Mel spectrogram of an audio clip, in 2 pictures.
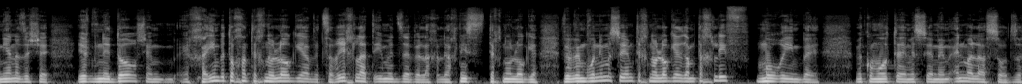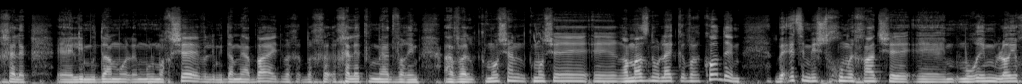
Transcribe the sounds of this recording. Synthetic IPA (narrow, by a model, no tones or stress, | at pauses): njanazeʃe̞ | jeʃbne̞jdo̞ʁʃeemχajimbeto̞χhateχno̞lo̞ɡjavet͡saʁiχleatʔimetze̞velleaχnisteχno̞lo̞ɡjavebemvunimːesujamimt̪e̞χno̞lo̞ɡjaɡamtaχlifmoʁimbe̞ | meko̞mo̞tmesujamimʔe̞nmalaːso̞tzeχe̞le̞klimudamumulmaχʃe̞vlimudameabaitbebeχχe̞lekmeadvaʁimʔavalkmo̞ʃekmo̞ʃe̞ʁamaznuːlajkvaʁko̞de̞m | beʔe̞t͡semjeʃtχumeχadʃe̞moʁimlo̞je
